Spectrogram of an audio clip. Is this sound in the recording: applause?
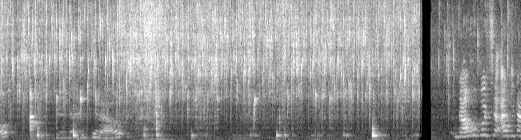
no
